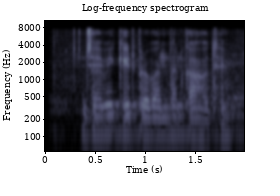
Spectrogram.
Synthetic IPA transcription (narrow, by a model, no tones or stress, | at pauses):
d͡ʒɛbikiʈ̚pɾəbə̃nd̪ʱənkaɦot̪ɛː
